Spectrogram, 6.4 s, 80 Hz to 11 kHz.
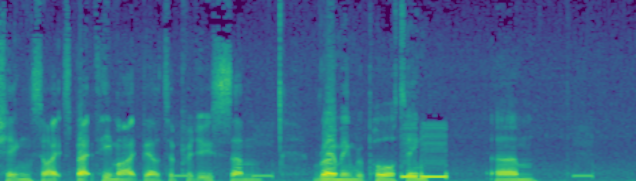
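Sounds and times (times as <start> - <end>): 
speech: 0.0 - 5.4
phone ringing with an incoming call: 1.7 - 2.8, 4.0 - 4.5, 5.8 - 6.0
short electronic beep: 1.8 - 2.8, 4.0 - 4.5.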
